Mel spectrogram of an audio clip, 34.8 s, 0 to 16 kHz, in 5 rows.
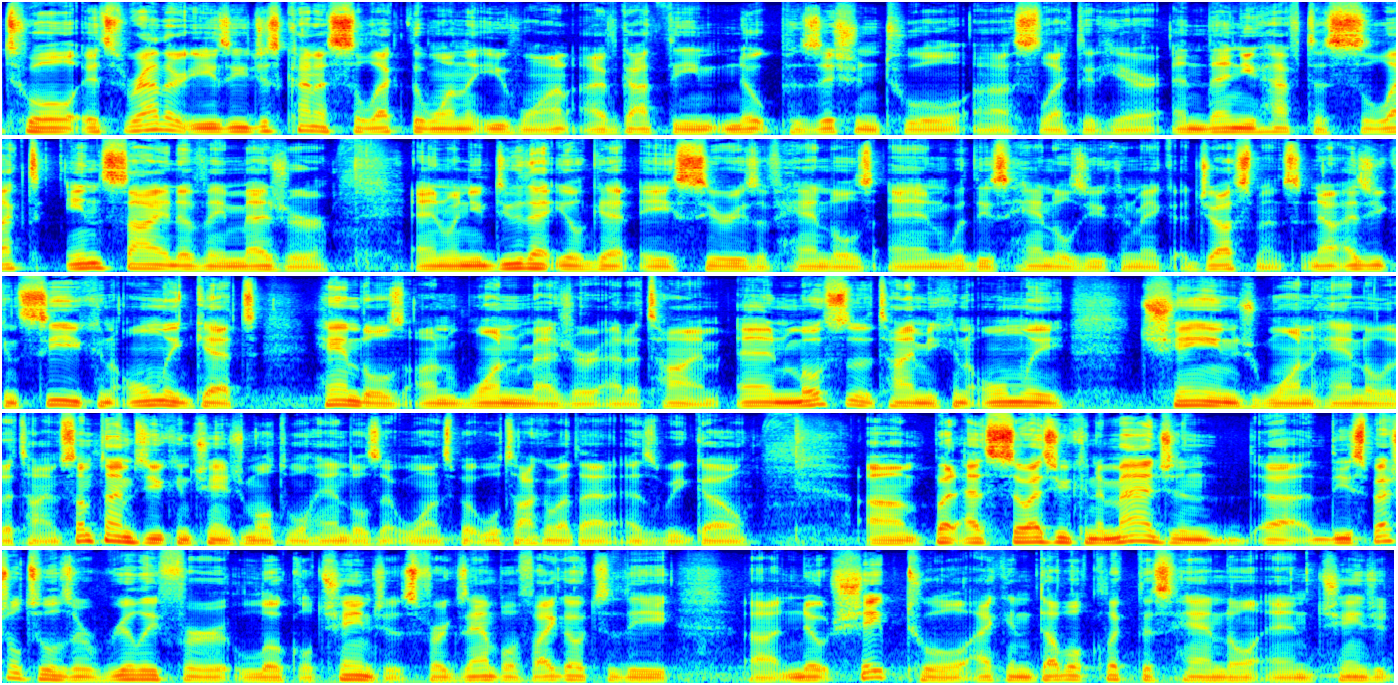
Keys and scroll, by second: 0.3 super+=, 1.1 super+=.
